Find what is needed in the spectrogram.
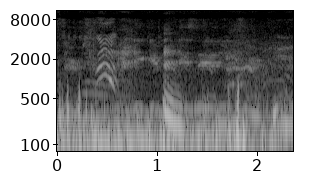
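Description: Players' voices calling out across the field in short, scattered shouts, with a low rumble of wind on the microphone underneath.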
